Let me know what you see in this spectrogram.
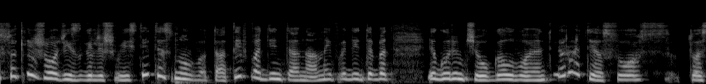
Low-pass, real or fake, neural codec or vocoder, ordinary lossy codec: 7.2 kHz; fake; codec, 16 kHz, 16 kbps, FreqCodec, smaller model; MP3, 64 kbps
